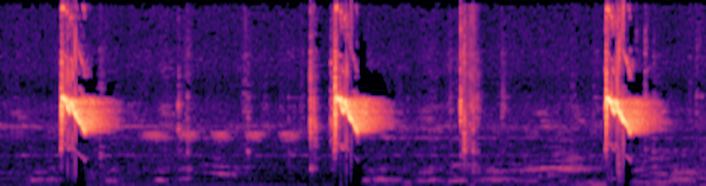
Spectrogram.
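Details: Buxtoni white-eye call used to lure silent white-eyes into singing: three sharp, very high, downward-slurred notes, each ending in a short buzzy tail, spaced about two seconds apart, with quiet background.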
